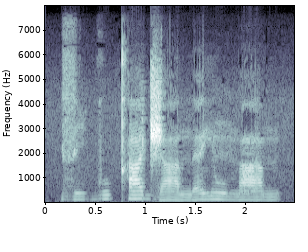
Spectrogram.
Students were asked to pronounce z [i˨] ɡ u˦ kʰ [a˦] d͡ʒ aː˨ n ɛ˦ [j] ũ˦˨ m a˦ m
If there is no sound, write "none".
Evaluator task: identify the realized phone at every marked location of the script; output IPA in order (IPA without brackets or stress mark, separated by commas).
i˨, a˦, j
